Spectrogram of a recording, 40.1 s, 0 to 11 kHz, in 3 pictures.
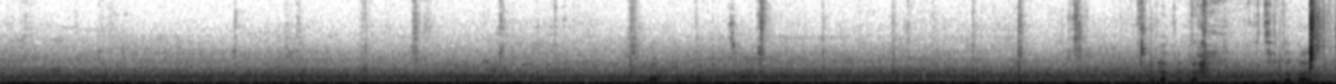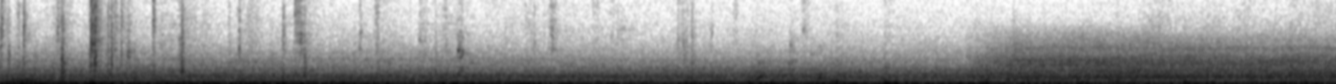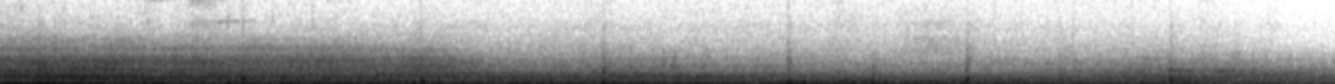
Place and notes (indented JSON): {
  "title": "Xindian District, New Taipei City - Small woods",
  "date": "2011-12-20 15:00:00",
  "description": "Small woods, Visitor, Traffic noise, Construction noise\nZoom H4n +Rode NT4",
  "latitude": "24.96",
  "longitude": "121.53",
  "altitude": "32",
  "timezone": "Asia/Taipei"
}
